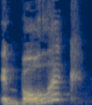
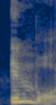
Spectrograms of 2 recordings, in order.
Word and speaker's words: Imbolc: So tell us about how did you pronounce it? Embolic? Imbolc, Imbolc, yeah.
